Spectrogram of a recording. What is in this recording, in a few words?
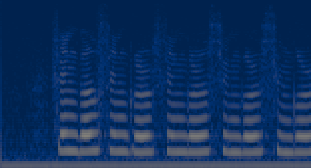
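"singer", spoken word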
